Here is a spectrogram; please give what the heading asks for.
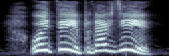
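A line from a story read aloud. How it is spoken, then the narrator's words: Calling after someone. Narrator (Russian): крикнул ей вслед Пеппи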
